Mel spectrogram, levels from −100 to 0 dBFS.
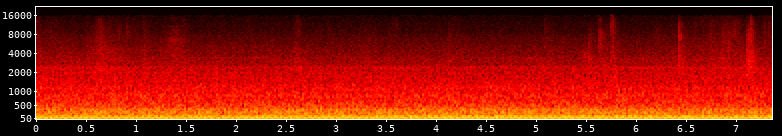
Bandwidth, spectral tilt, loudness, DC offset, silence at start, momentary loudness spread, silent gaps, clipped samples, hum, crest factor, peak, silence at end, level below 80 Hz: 9.8 kHz; -8.5 dB/octave; -37 LUFS; under 0.1%; 0 s; 1 LU; none; under 0.1%; none; 10 dB; -24 dBFS; 0 s; -36 dBFS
